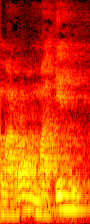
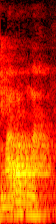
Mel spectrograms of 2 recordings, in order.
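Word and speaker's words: مرمّة: bukan wa muqnatin lima'ashin, tapi wa marammatin lima'ashin bi fathil mim wa ra wa tasdidil mim. Ini menjelaskan harakatnya, jadi bacanya marammah ai islahihi, yaitu memperbaiki ma'ash, memperbaiki kehidupannya.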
